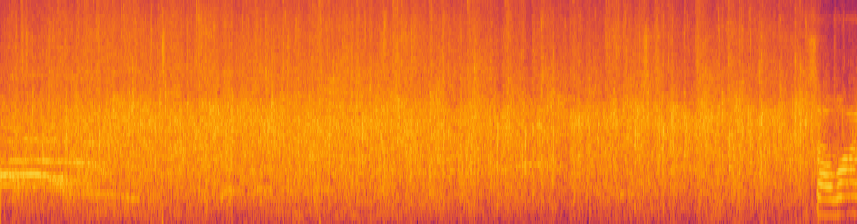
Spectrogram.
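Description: An older man claps his hands.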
